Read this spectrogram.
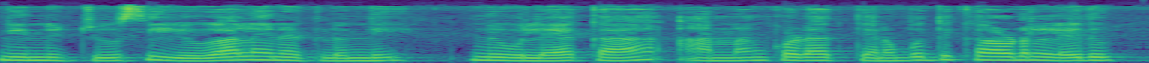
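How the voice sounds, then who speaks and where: A woman voicing a sharp-tongued, stubborn old grandmother with a blunt, scolding manner in a dull lo-fi recording. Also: medium pitch, fairly even intonation, fast, natural voice. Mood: worried.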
